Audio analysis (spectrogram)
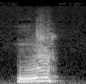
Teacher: Like all the nasals, na is very low in tone. It is pronounced like the na in the English word not.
